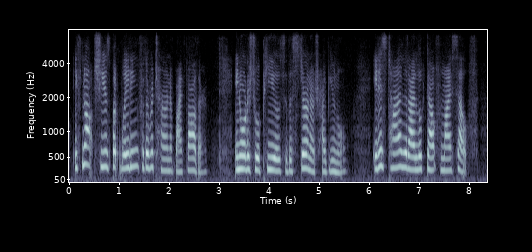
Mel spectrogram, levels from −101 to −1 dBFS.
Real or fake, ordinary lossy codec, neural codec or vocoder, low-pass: real; Opus, 32 kbps; none; 7.2 kHz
